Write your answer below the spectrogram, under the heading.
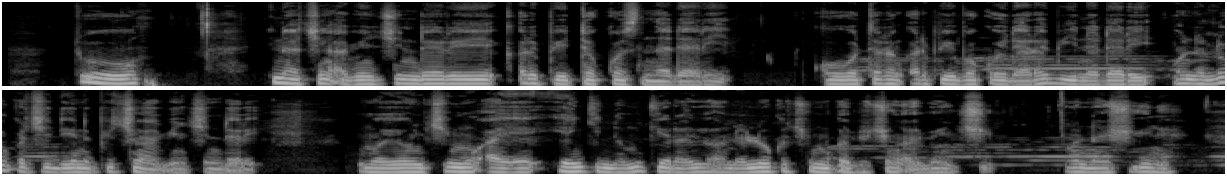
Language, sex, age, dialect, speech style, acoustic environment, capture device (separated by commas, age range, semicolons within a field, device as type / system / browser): Hausa, male, 25-34, Nigeria - Nigerian Standard, happy, people talking; silence, mobile / Linux / Chrome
